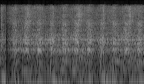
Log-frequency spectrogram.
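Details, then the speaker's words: Abandoned police service car found in snow, fitted with a battery brought along, cranked with a spare key: even, quick rhythmic chugging as the starter turns the engine freely without firing; engine not seized, cranks but no start, spark still to check. "Baguslah, enjin tidak tersekat. Jadi, kita boleh gunakannya untuk hidupkan dan pandu."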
